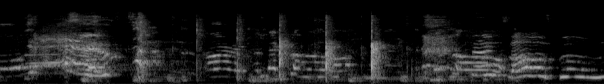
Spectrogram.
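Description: Women's excited voices and laughter, broken by several sharp hand claps around the middle.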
